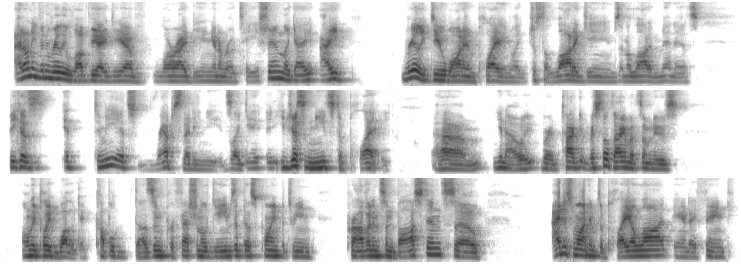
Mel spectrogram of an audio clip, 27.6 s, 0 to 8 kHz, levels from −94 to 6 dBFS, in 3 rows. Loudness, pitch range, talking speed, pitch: -25 LUFS, 125-155 Hz, 190 wpm, 140 Hz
